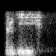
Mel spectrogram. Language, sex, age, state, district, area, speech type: Dogri, male, 60+, Jammu and Kashmir, Udhampur, rural, conversation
